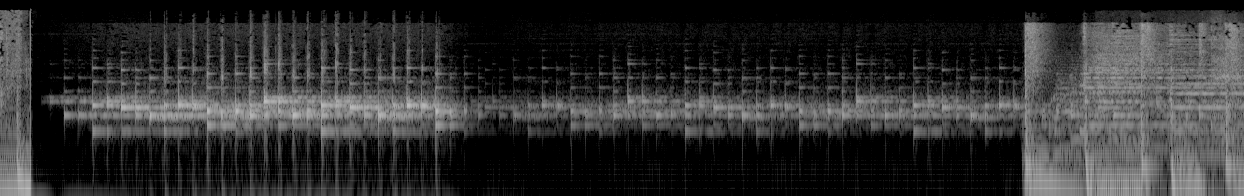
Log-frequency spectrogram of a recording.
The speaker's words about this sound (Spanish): Cuestión que no sé si se dieron cuenta que me empezó a sonar mucho el celular en un momento. Encima yo tengo la marcha peronista de Rington,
